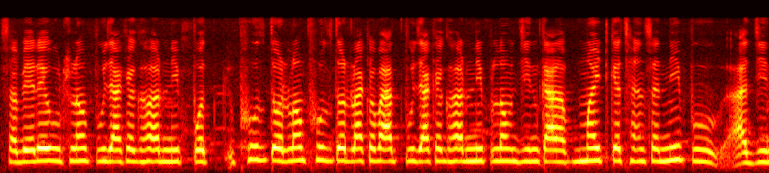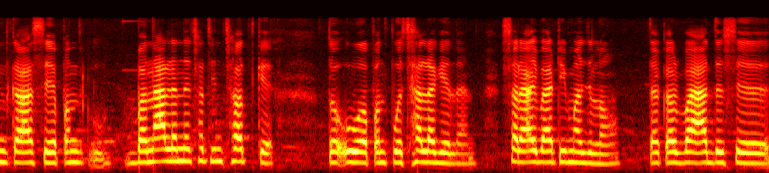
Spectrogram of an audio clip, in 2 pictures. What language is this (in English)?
Maithili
